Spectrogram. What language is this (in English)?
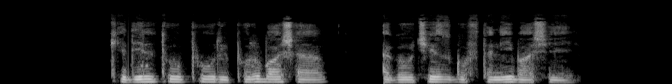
Hazaragi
